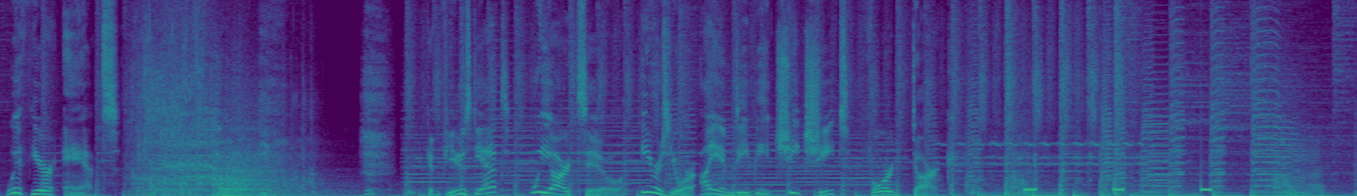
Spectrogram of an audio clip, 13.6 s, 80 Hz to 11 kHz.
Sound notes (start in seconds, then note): 1.7 gasp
